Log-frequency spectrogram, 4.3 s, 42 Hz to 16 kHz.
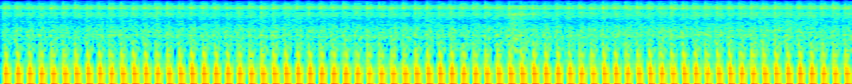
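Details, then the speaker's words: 1986 Yamaha Moto 4 YFM200DX ATV with new charged battery, once started: steady, even single-cylinder putter at about three and a half beats a second, no misses or knocks; a healthy idle. "once it starts it idle's really nice"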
